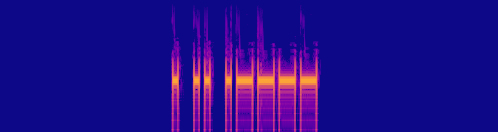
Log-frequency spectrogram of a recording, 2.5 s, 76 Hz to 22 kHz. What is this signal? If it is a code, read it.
Morse code, heard as a keyed tone, about 46 wpm, 700 Hz. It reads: EI1
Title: Callsign Prefixes for Top 50 DXCC - 45wpm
